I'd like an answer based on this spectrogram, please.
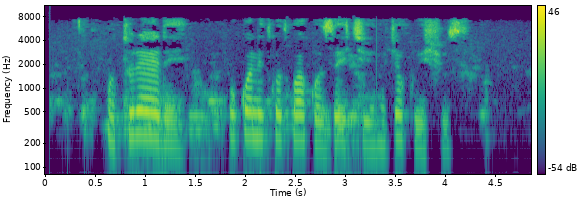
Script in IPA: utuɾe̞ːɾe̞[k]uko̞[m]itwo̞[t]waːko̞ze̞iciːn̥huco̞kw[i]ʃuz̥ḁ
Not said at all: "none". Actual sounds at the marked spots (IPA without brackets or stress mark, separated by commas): k, n, t, iː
